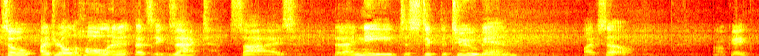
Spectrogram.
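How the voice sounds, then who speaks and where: A man presents a hands-on DIY how-to video in a casual, laid-back way, using informal, slangy phrasing. His voice is fairly high and sharp, and the low-quality recording has noticeable background noise.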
